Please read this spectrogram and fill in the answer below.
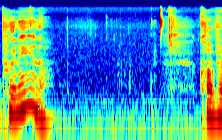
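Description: A man narrating a story in Karen: a short phrase with rising-and-falling pitch at the start, then a pause of about a second and a half with a faint click near the end.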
